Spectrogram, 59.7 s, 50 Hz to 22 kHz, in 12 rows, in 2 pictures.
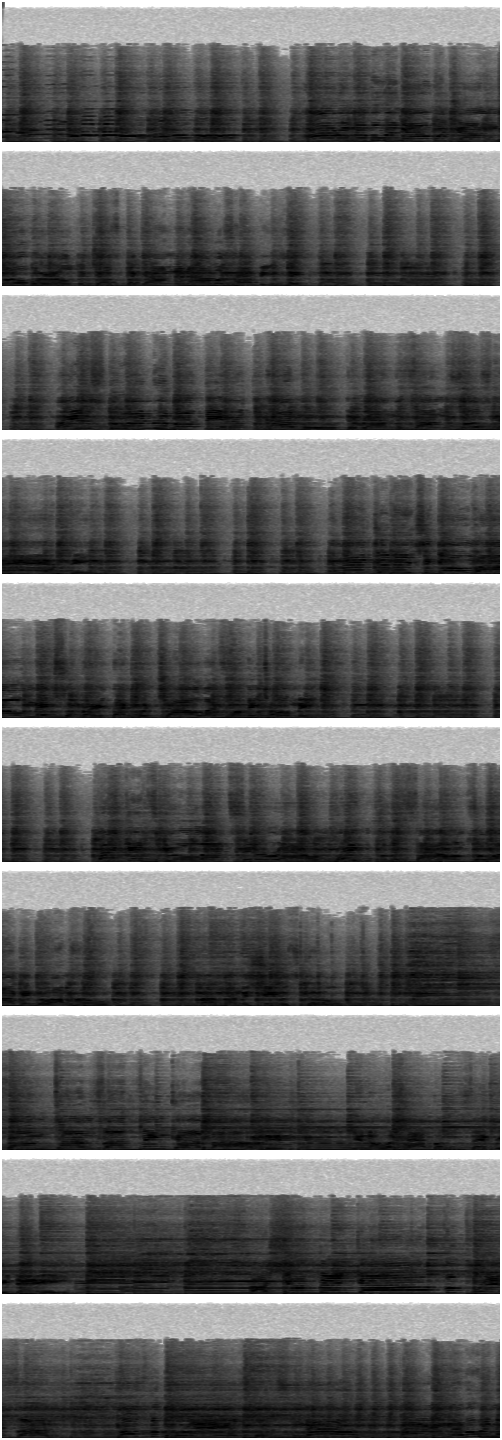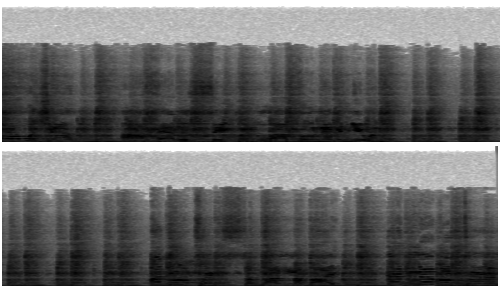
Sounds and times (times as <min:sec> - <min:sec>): Music: 0:00.0 - 0:59.7.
